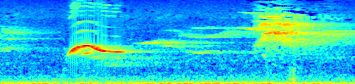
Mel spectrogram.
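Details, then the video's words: Parrot giving a clear whistle that rises sharply, then glides down and trails off. It is followed by a brief harsher, noisier burst. "Natural parrot voice"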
